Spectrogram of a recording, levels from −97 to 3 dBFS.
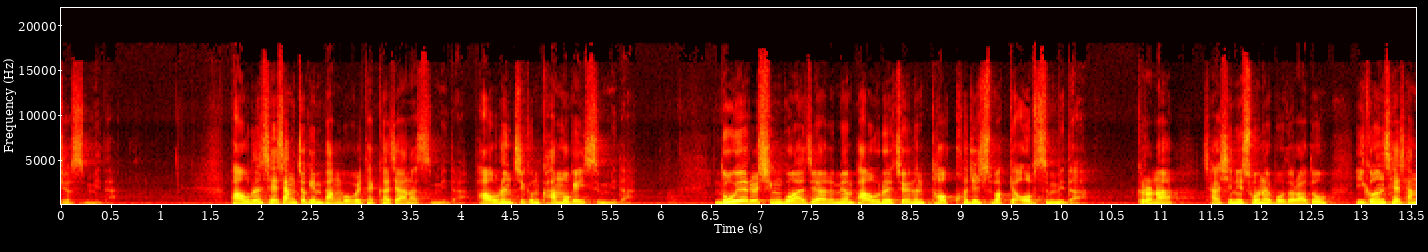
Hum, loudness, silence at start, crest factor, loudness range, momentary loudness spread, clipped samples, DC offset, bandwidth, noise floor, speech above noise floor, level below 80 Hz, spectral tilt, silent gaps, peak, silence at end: none; -25 LUFS; 0 s; 20 dB; 3 LU; 14 LU; under 0.1%; under 0.1%; 17.5 kHz; -56 dBFS; 31 dB; -60 dBFS; -5 dB/octave; none; -6 dBFS; 0 s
